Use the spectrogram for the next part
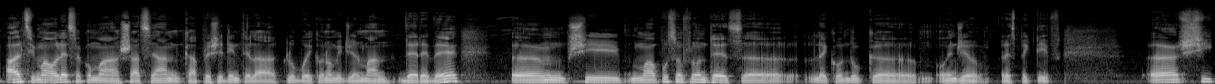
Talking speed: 120 wpm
